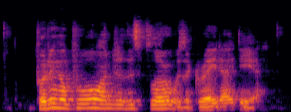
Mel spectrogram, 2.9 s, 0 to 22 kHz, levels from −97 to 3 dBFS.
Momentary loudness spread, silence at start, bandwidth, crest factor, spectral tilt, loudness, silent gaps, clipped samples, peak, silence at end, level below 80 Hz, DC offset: 9 LU; 0.4 s; 10.5 kHz; 16 dB; -6 dB/octave; -25 LUFS; none; under 0.1%; -10 dBFS; 0.3 s; -68 dBFS; under 0.1%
